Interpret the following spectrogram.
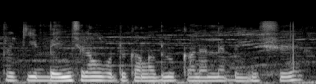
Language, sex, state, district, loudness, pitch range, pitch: Tamil, female, Tamil Nadu, Namakkal, -16 LUFS, 170-180 Hz, 175 Hz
